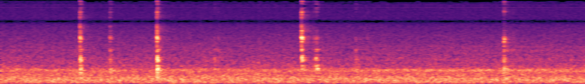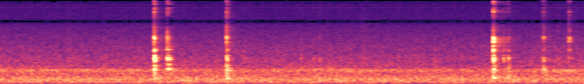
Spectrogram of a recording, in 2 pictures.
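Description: Small tools click and tap against a phone.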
